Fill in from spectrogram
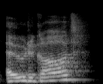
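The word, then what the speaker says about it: Ødegaard: And I mean Odegaard, is that how you say it? – Yeah.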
